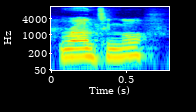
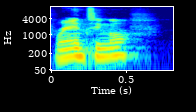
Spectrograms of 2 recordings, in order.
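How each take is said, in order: First: "Ranting" with a broad 'ah' vowel; long-A ranting. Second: "Ranting" with the 'a' of ant; short-A ranting. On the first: Testing out the word, "Ranting" as RAHN-ting. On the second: Testing out the word, "Ranting" with the 'a' of ant. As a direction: say "Ranting" as RAN-ting, first vowel as in ant. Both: Shown as a demonstration. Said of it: "How do you say the word".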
